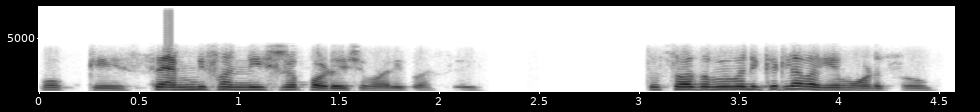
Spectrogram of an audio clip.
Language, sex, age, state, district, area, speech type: Gujarati, female, 30-45, Gujarat, Kheda, rural, conversation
